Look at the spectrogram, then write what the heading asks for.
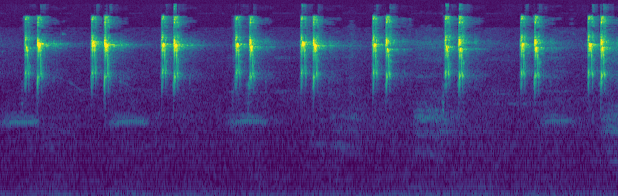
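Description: A squirrel gives sharp, high clicks, often in quick pairs, about twice a second.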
